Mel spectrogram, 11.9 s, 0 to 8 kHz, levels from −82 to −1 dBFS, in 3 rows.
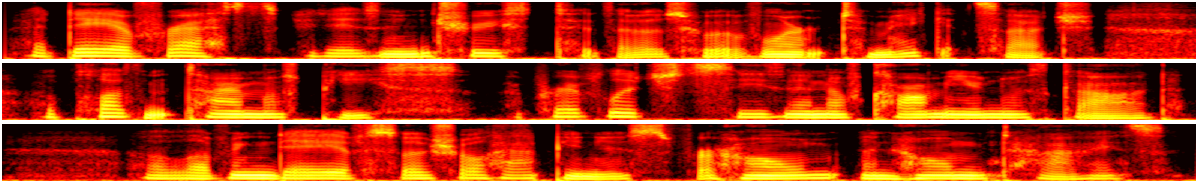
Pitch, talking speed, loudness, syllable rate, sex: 150 Hz, 200 wpm, -18 LUFS, 5.0 syllables/s, female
